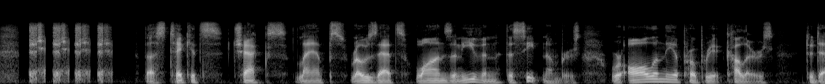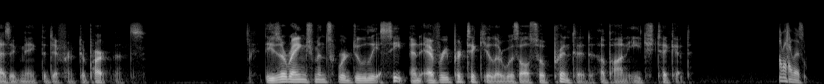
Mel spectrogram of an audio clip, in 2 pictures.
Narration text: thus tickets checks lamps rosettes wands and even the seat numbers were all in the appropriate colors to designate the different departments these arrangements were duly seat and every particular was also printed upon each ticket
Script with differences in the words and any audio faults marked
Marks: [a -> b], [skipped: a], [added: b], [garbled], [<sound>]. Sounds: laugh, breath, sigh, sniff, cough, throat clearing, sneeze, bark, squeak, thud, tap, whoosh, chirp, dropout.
[laugh] thus tickets checks lamps rosettes wands and even the seat numbers were all in the appropriate colors to designate the different departments these arrangements were duly seat and every particular was also printed upon each ticket [chirp]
